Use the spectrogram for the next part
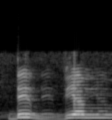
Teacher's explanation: ದಿವ್ಯಂ ದಿ ಮೇಲೆ ಆಘಾತ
